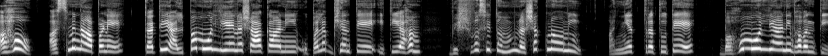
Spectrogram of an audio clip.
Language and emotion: Sanskrit, surprised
